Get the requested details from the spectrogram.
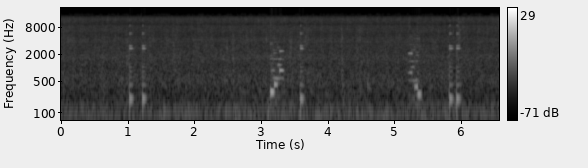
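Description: Short soft beeps sound as game menu options are selected.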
